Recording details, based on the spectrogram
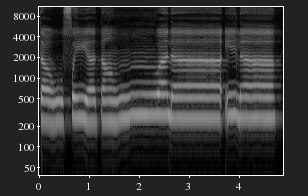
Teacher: تنوین کے بعد واو ہے، ادغام مع الغنہ کریں گے، 2 کاؤنٹ غنہ کریں · توصیتاً ولا الہ، اوکے، یہاں پر جو لام الف ہے، فتحہ کے بعد الف ہے، حروف مد ہے جس کے بعد یہاں حمزہ آیا ہے نیکسٹ ورڈ کے شروع میں، تو یہ مد الجائز منفصل ہے۔ 4 to 5 کاؤنٹ اسٹریچ کریں گے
